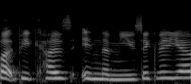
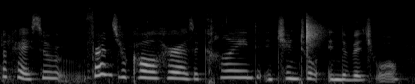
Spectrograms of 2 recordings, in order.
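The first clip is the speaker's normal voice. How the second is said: put-on professorial, scholarly voice. Answering a co-speaker who noticed the quiet talking, in a quiet scholar voice. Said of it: "this is my scholar voice".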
